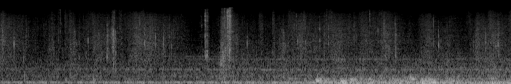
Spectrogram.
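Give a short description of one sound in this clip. Leafy branches rustle as someone pushes through a bush.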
